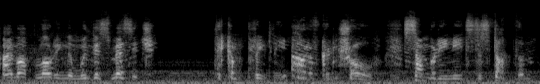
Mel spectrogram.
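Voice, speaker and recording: An actor playing an alarmed military officer in a video game, sending a grim warning with tense urgency. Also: male voice, very high voice, wildly swooping pitch, a little fast, gravelly, noisy background, exaggerated voice. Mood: desperate, resigned. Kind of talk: dramatic video game voice acting.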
